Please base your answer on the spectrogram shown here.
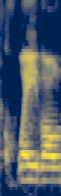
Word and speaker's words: Quavo: and I know earlier I was saying the name wrong quavo I know it's quavo now okay quavo but his birth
